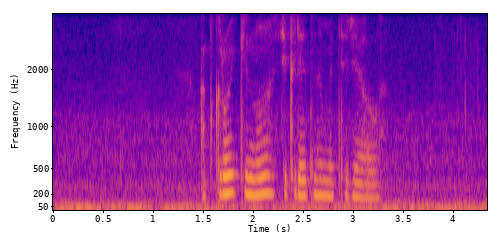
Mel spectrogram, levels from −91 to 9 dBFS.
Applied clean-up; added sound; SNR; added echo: none; none; none; none.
